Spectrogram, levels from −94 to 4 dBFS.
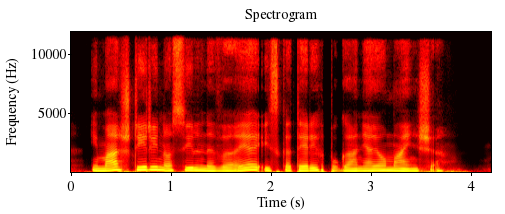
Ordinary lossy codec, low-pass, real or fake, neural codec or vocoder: none; none; fake; codec, 24 kHz, 1.2 kbps, DualCodec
